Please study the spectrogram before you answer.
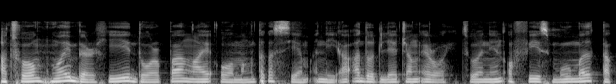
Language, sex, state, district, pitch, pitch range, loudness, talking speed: Mizo, male, Mizoram, Aizawl, 120 Hz, 110-135 Hz, -16 LUFS, 255 wpm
